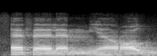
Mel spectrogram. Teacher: സക്കിന മീമിന് ഇൽഹാർ ഷഫവി നൽകി മണിക്കാതെ വെളിവാക്കേണ്ടതാണ്. യറൗ എന്നതിലെ റായിനെ തഫ്ഖീം ചെയ്ത് ഉച്ചരിക്കണം.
